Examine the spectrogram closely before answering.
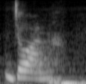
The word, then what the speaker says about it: Joan: is j oan ah joho yeah joh joh Johan like Johan joh okay Joan moo yeah cuz I know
